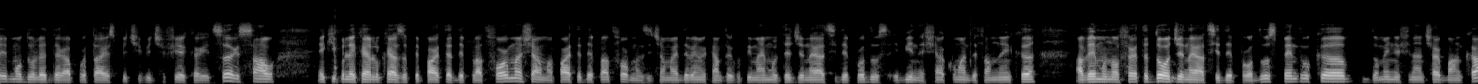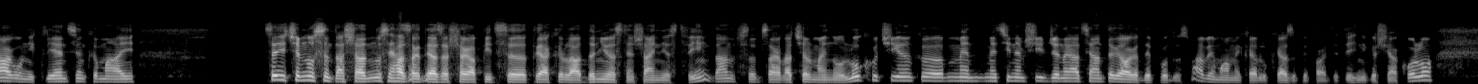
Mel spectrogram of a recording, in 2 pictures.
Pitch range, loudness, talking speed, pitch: 105-140 Hz, -24 LUFS, 200 wpm, 120 Hz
